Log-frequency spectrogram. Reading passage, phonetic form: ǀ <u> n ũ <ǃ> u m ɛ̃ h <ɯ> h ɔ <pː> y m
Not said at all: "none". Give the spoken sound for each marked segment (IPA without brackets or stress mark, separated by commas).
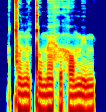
ũ, ǃ, ɯ, m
